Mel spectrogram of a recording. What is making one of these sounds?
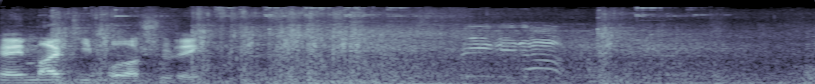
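Gunshots crack in a game.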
